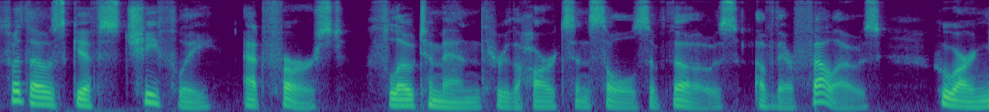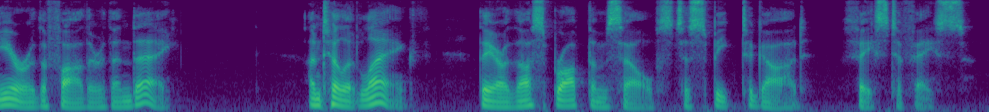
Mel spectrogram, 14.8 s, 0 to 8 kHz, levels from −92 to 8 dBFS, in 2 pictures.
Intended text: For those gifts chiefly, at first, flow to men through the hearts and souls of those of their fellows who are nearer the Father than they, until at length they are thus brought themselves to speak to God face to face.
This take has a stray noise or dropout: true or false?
false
